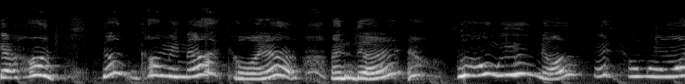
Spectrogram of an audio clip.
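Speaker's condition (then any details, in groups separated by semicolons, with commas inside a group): Cerebral palsy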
